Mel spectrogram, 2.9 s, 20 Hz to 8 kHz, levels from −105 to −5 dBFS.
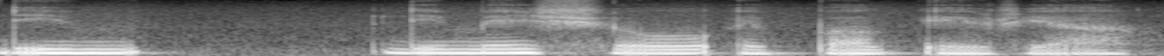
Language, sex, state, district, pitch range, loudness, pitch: English, female, Arunachal Pradesh, Papum Pare, 180-200 Hz, -13 LUFS, 190 Hz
